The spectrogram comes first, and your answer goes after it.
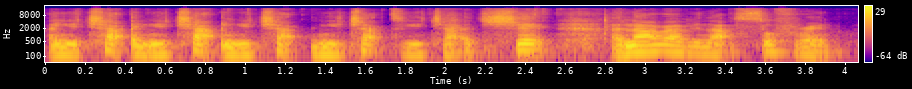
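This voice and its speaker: A woman with a deep voice giving a channelled spiritual reading, preachy and repetitive, with swearing and slang. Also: lively intonation, quick pace, husky. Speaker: spiritual reader. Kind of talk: channelled collective reading monologue.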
